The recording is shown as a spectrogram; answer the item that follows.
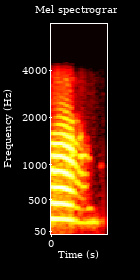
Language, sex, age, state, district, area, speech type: Urdu, male, 45-60, Maharashtra, Nashik, urban, conversation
